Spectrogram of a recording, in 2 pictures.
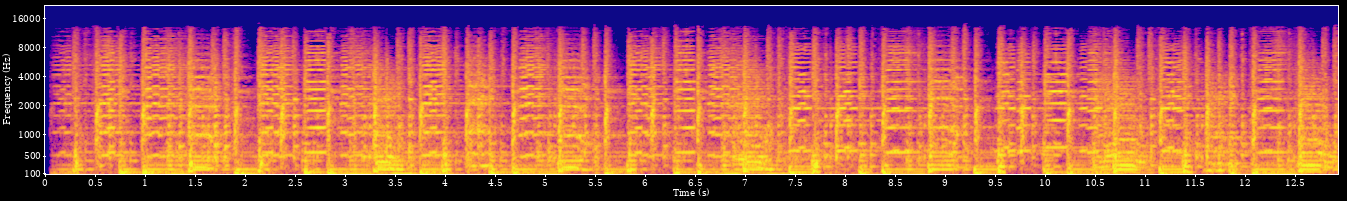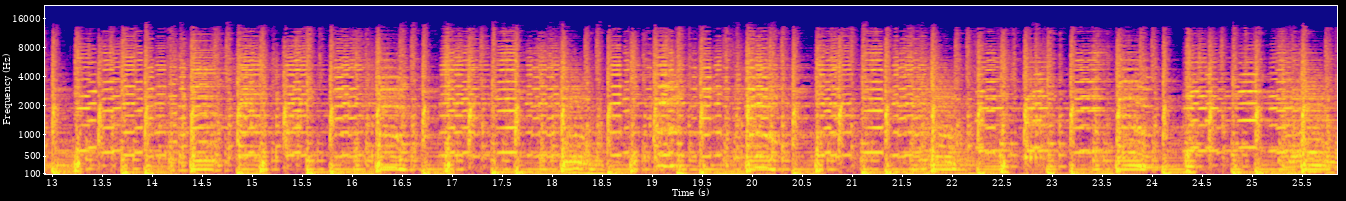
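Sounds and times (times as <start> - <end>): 
Middle Eastern dance music: 0.1 - 25.8.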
